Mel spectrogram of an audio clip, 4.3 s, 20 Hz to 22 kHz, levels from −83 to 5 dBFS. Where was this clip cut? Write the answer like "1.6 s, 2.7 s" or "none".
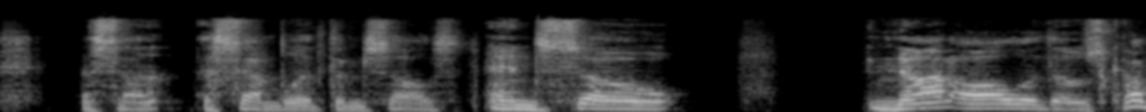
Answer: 1.7 s

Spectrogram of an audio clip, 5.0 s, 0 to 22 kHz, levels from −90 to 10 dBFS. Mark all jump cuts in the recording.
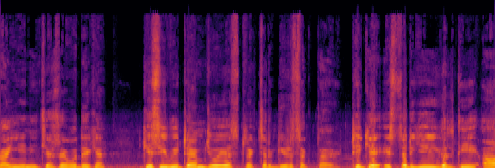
none

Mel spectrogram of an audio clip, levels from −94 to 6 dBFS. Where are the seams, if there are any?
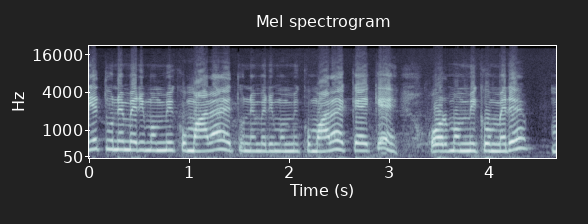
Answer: none

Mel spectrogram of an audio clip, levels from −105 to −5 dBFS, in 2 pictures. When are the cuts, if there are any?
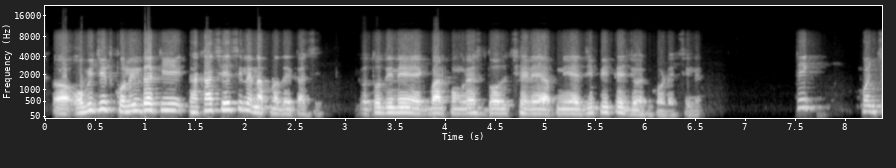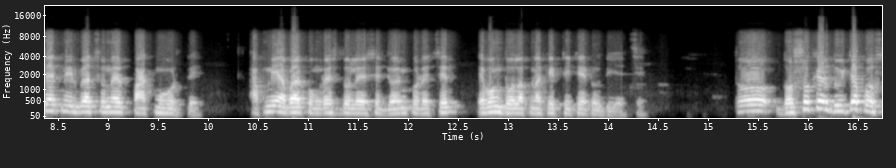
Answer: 3.1 s

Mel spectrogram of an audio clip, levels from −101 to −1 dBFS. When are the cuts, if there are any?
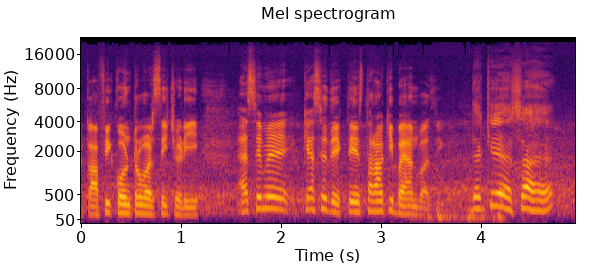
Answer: none

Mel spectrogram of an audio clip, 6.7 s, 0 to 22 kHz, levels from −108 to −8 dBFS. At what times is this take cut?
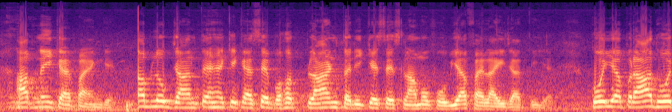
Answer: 1.3 s

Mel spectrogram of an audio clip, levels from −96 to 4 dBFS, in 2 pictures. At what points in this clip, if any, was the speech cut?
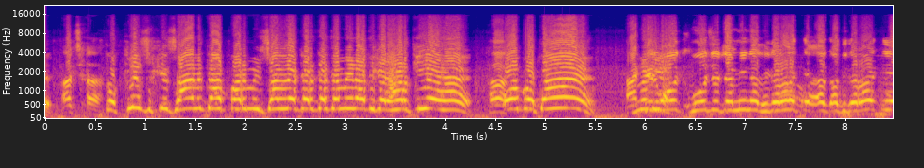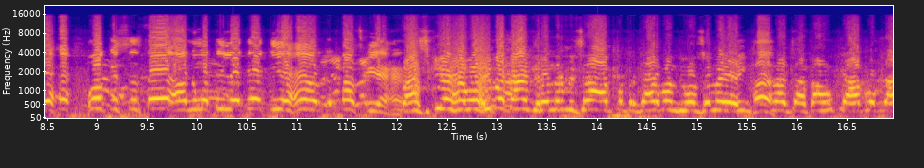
none

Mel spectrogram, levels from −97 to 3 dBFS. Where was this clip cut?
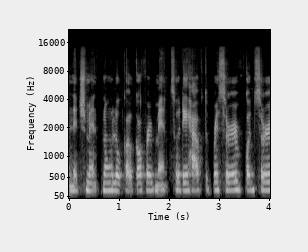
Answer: none

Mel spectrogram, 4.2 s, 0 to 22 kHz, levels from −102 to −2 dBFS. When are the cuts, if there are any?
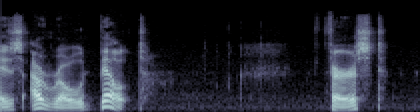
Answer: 2.1 s

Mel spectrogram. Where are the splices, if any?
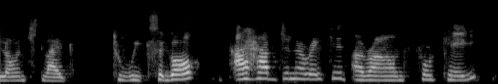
2.1 s

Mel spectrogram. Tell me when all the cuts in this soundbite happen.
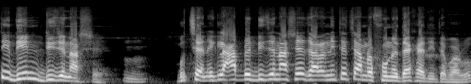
none

